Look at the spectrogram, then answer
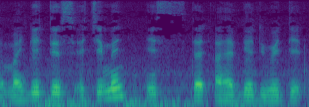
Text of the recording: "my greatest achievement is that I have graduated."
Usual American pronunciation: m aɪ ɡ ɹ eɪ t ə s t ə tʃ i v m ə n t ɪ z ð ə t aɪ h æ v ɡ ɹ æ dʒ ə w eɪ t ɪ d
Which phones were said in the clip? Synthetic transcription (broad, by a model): m aɪ ɡ eɪ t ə s ə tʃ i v m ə n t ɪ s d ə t aɪ h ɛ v ɡ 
